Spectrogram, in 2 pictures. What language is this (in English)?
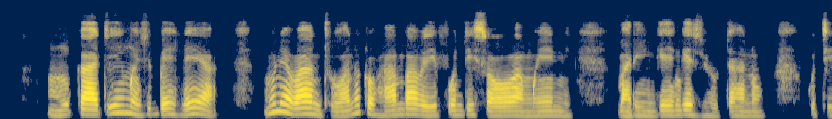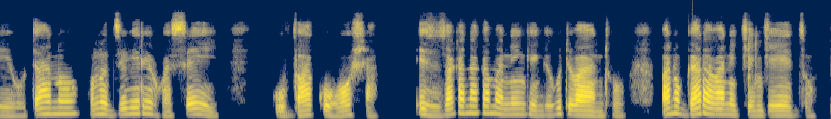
Ndau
